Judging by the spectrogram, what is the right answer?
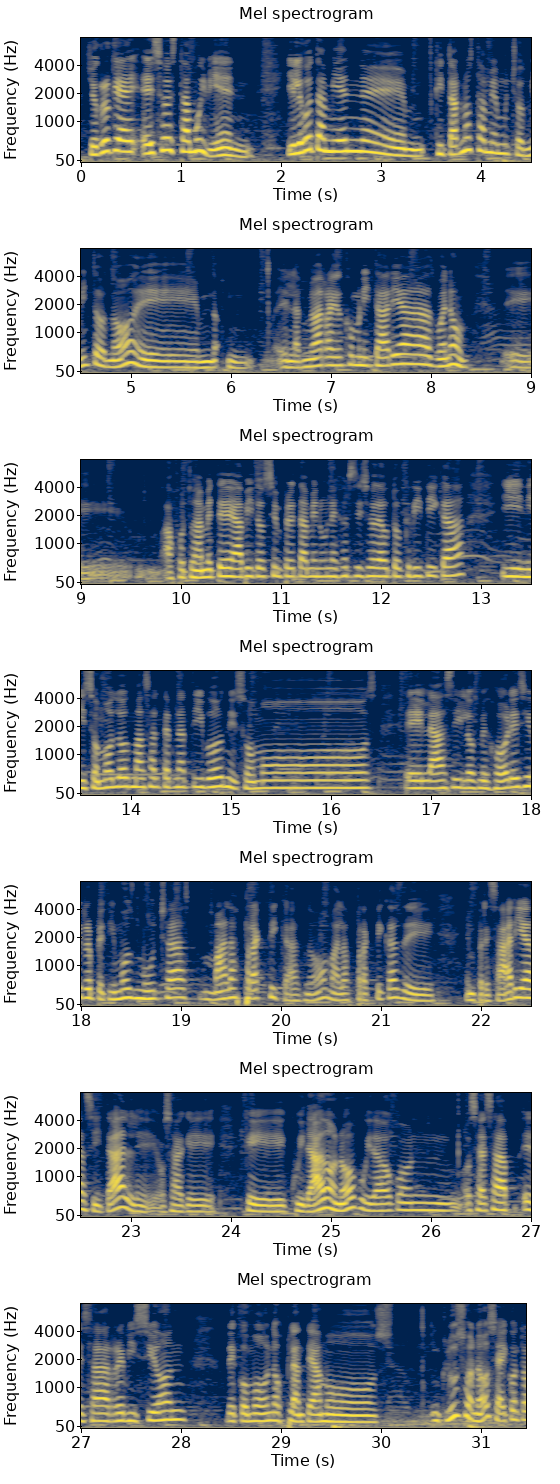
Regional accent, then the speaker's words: Mexico; now in Spain; Yo soy mexicana, llevo 13 años también viviendo en España.

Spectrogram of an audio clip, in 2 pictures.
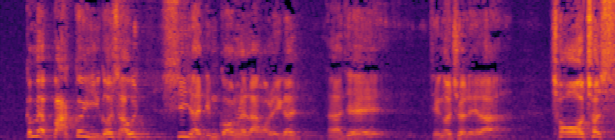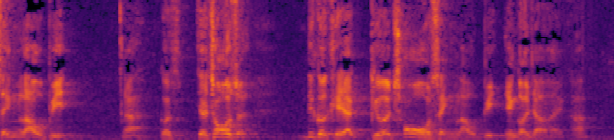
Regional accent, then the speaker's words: Hong Kong; 譬如我係香港人，咁你話我有鄉，屌我原籍係廣東陸豐大安鄉，咁但係我香港出世噶嘛

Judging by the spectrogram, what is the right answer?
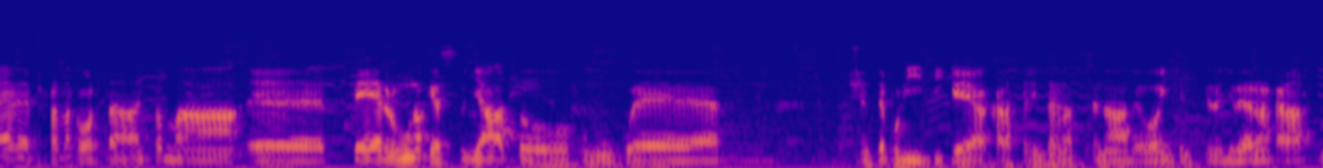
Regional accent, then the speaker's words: Abruzzo, Italy; now in Brussels, Belgium; perché io parlo da abruzzese, piove sempre, fa freddo, è passata l'estate qui a Bruxelles

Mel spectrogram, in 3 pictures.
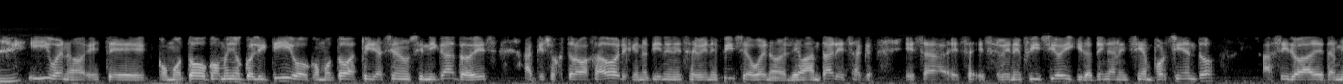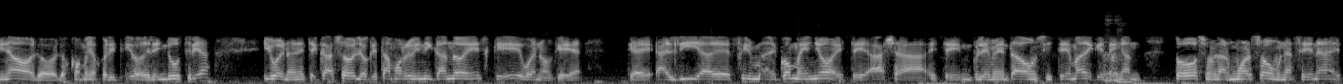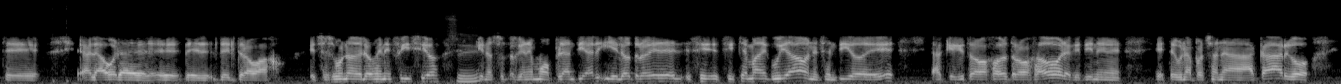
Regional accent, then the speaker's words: Uruguay; que si no tenemos como uruguayos ese aporte concentrado en el BPS

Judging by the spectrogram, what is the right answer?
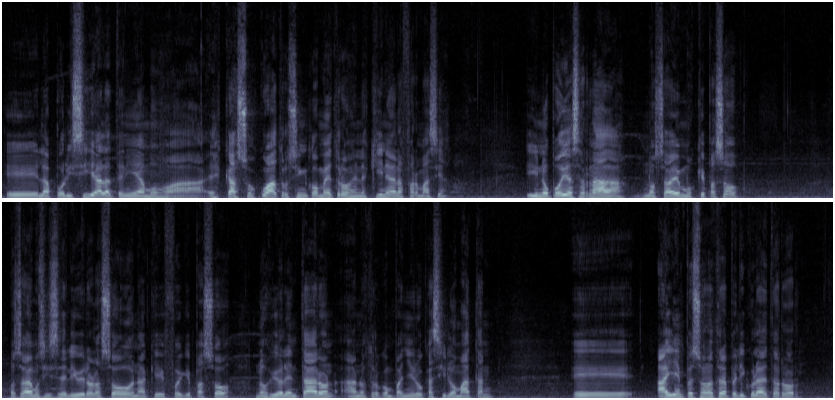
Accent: Uspallata, Mendoza, Argentina; soy de Uspallata, soy emprendedor, papá, comerciante, músico, integrante de la Asamblea de Uspallata desde que estoy en ese lugar, hace 12 años, poco más.

